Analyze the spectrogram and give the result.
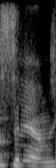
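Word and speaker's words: Simz: I'm not sure how to pronounce her name. It's Lil Sims, you're right.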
